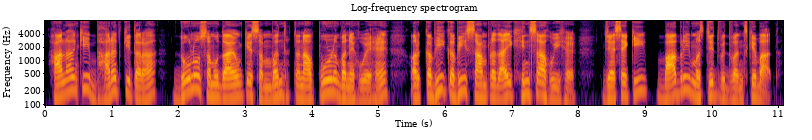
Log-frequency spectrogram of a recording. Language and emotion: Hindi, neutral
